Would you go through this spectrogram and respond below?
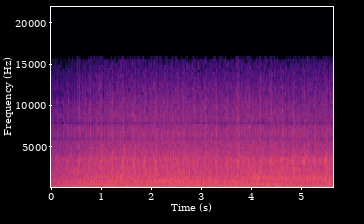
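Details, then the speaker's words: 1948 Ford F1 flathead six, converted to 12-volt with alternator, idling after a drive; even idle with light quick ticking about three times a second from solid lifters, healthy engine. "That's just a healthy flathead 6 right there. You can hear those solid lifters tapping away."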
